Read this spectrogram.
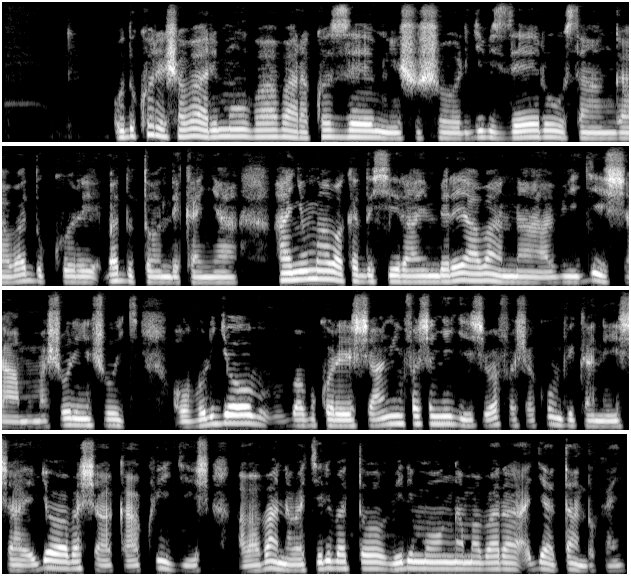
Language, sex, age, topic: Kinyarwanda, male, 18-24, education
